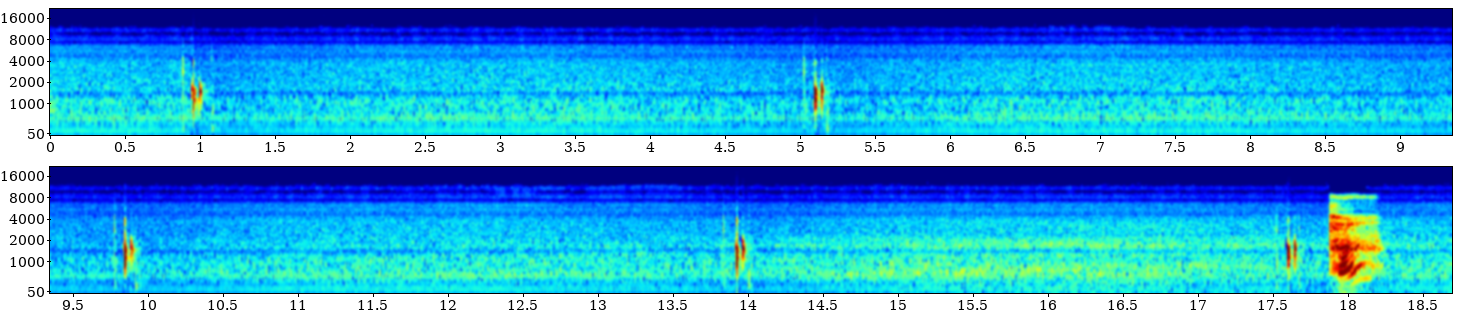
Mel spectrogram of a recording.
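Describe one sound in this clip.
A short electronic blip sounds every few seconds.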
